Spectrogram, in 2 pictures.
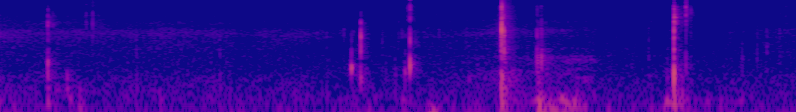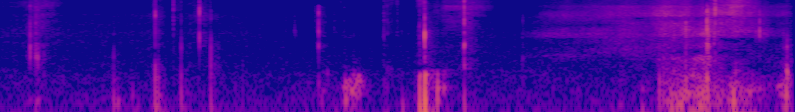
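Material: Cardboard, plastic.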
